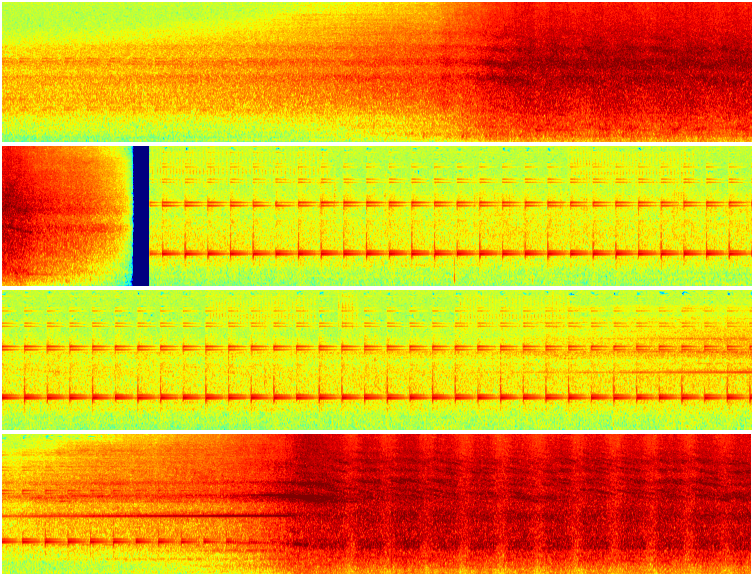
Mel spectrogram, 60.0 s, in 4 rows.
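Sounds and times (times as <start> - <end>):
train passing: 0.0 - 59.9
level crossing warning bell: 18.0 - 54.2.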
